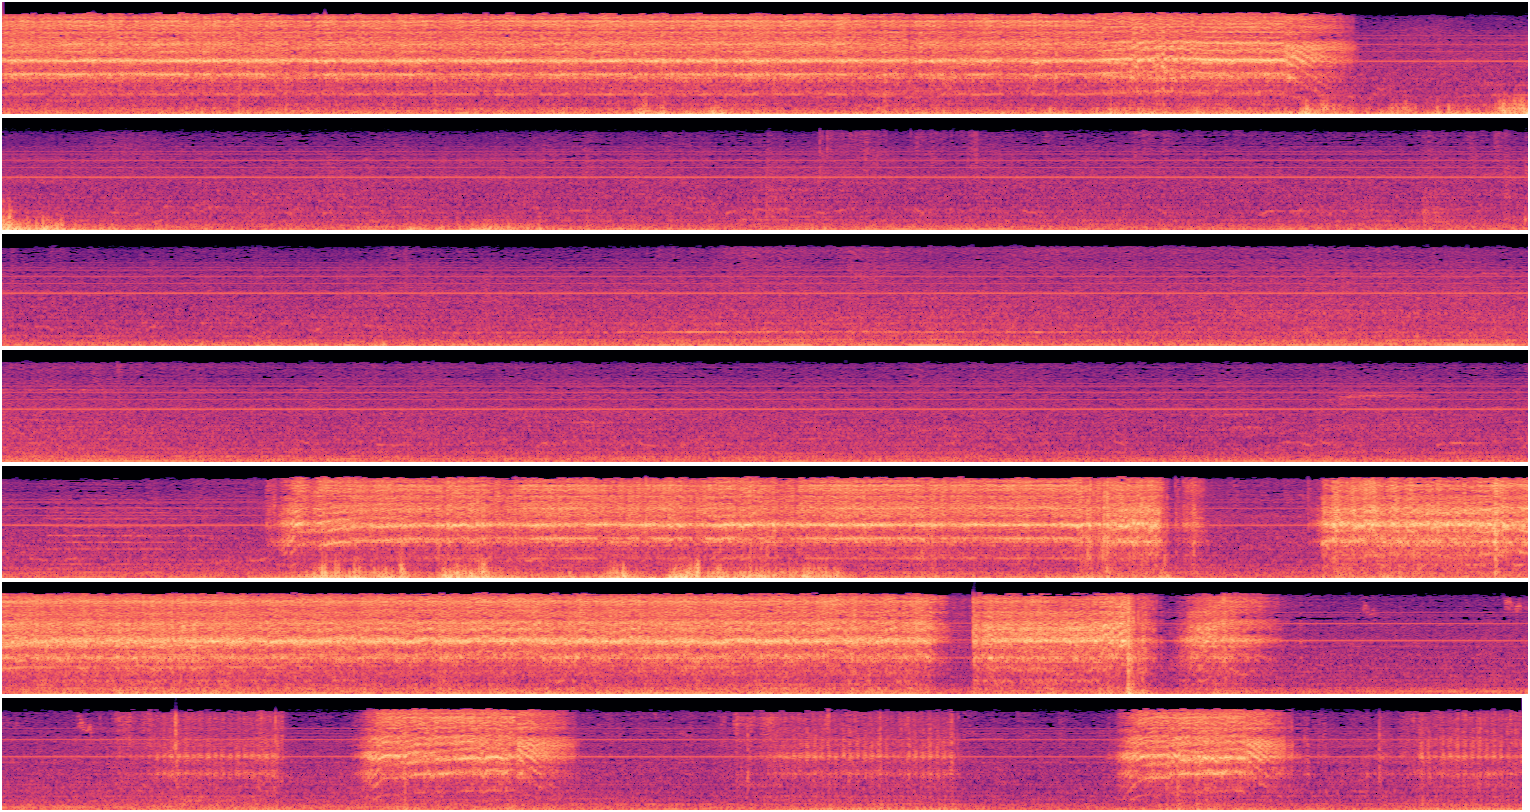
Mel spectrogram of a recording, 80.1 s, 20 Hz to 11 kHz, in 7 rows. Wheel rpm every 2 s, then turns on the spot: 160, 160, 160, 160, 140, 0, 0, 0, 0, 0, 0, 0, 0, 0, 0, 0, 0, 0, 0, 0, 0, 0, 0, 10, 140, 160, 160, 60, 160, 180, 190, 190, 120, 20, 0, 30, 60, 20, 50, 30.
74-76 78-80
